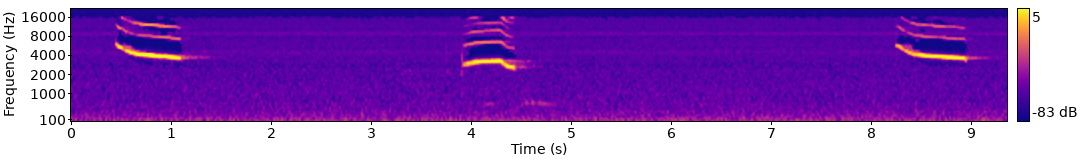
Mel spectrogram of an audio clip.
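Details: Oriental magpie-robin giving clear whistled notes that slide downward, three phrases spaced about three and a half seconds apart, the middle one slightly rising then falling, over a quiet background.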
